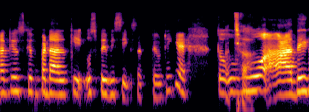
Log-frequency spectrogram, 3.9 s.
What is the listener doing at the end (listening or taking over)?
listening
